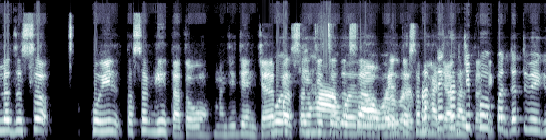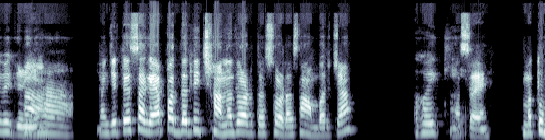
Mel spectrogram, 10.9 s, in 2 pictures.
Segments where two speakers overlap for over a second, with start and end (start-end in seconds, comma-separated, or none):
2.7-4.9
